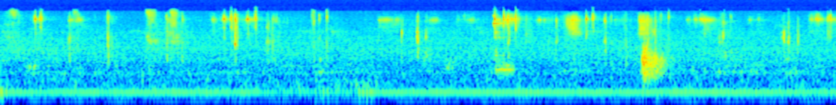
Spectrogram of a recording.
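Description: Scattered computer keyboard taps and mouse clicks over a steady low hum, with one brief louder noise about three-quarters of the way through.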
